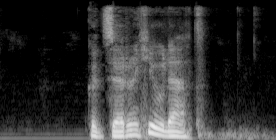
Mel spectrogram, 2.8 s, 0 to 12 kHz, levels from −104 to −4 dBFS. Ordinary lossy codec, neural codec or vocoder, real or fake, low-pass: Opus, 32 kbps; none; real; 9.9 kHz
